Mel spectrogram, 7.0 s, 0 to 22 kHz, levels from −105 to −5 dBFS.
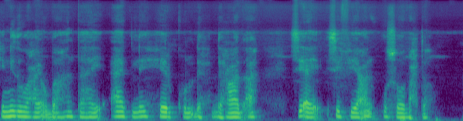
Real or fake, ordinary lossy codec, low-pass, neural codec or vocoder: fake; none; none; vocoder, 44.1 kHz, 128 mel bands, Pupu-Vocoder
